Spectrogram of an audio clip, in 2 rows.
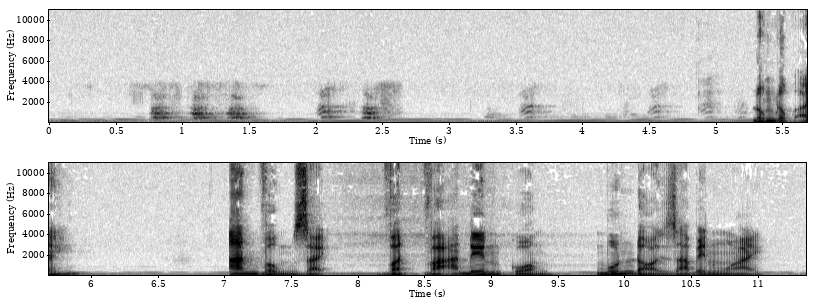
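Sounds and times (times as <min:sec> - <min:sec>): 
steady low hum: 0:00.0 - 0:11.3
black dog barking outside by a gate: 0:00.7 - 0:02.7, 0:03.3 - 0:05.2
speech: 0:05.3 - 0:06.0, 0:07.0 - 0:11.1.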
